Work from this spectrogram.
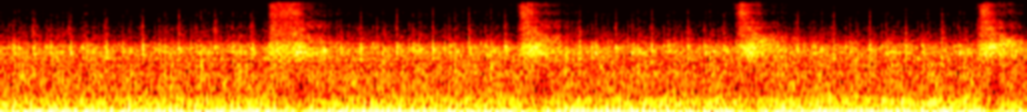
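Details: MAZ truck diesel after long storage, just cold-started in frost with starting fluid in intake, air compressor pumping; steady even idle with periodic faint hiss in background, no oil leaks seen; runs fine.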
